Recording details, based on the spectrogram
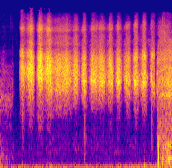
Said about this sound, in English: And then she took the little jar and she scrubbed it. Go ahead, scrub it hard. What's the sound effects?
